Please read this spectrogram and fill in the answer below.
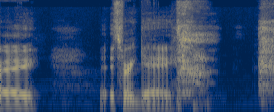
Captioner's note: laughs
